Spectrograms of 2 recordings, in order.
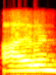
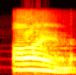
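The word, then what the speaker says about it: iron: हम यही बोलते हैं इस वर्ड को। That's incorrect. इसका करेक्ट वर्जन होता है आयरन। आर तो इसमें साइलेंट है। राइट? तो इसको आज के बाद आप आयरन मत बोलिए। इसको पढ़ा जाता है आयरन।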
